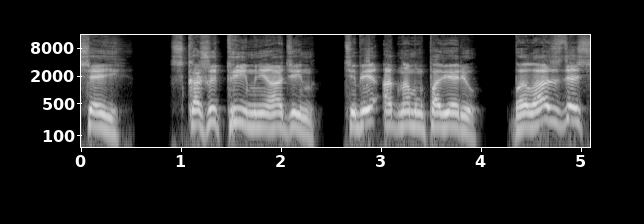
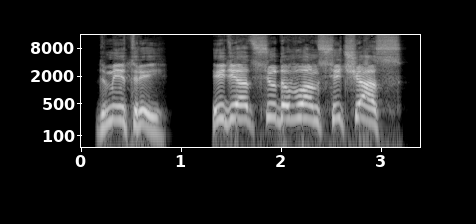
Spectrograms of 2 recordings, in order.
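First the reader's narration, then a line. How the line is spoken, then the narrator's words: Commanding shout. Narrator (Russian): властно крикнул Алеша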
